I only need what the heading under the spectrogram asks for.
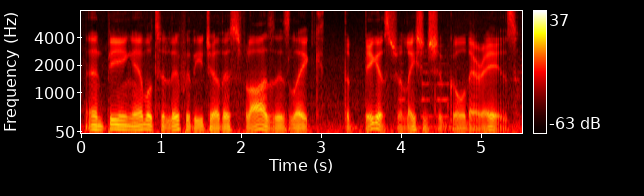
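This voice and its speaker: A man's voice: a bass voice, expressive, normal speed, vocal fry, a little mellow, slight background noise, exaggerated voice. A young man playing a cocky male villain who courts the listener in an ASMR roleplay, teasing and laid-back as he justifies himself.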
